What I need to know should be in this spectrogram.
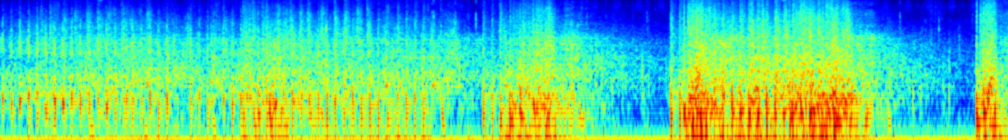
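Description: Footsteps run over dry gravel.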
